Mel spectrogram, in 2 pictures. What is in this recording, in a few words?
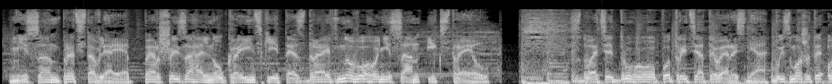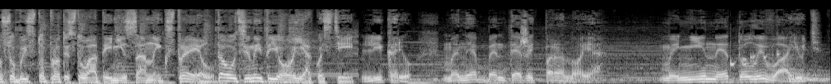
locutor ucraniano ukrainian voiceover, Ukrainian male voice talent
